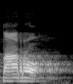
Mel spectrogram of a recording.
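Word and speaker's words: تَرَ: Maka perhatikan taro itu tidak boleh dibaca panjang. Taro boleh dibaca panjang ketika dia tidak bertemu lam.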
